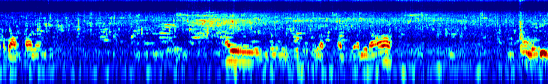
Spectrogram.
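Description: Hot oil sizzles and crackles in a frying pan.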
